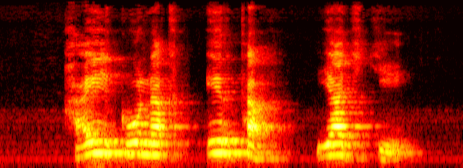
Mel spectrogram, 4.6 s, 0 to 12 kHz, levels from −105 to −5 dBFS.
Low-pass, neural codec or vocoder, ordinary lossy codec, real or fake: 10.8 kHz; none; Opus, 32 kbps; real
